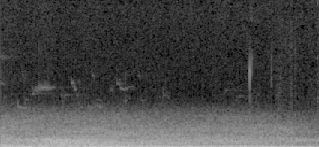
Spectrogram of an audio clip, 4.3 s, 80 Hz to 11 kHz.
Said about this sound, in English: the Boeing 737 from KLM lined up on the runway threshold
